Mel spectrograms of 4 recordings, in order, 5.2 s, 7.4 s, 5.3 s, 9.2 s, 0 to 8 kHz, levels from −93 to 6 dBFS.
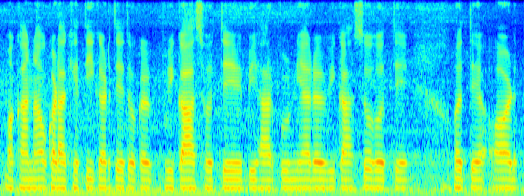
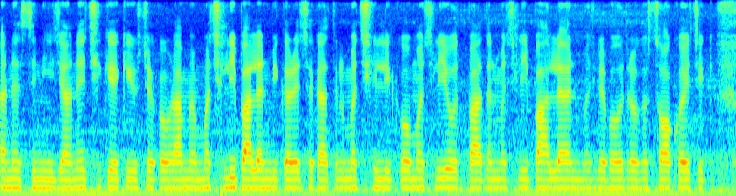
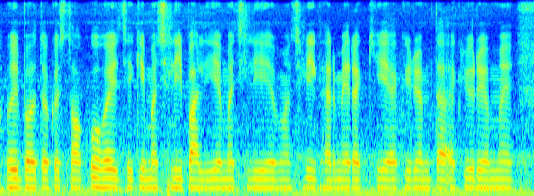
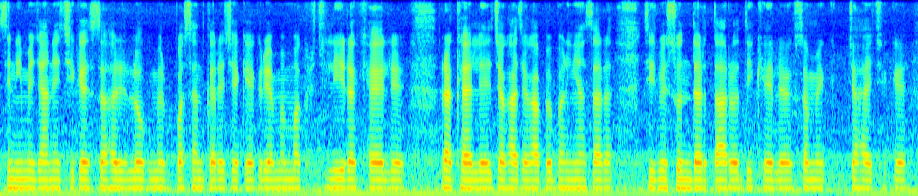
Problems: none marked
